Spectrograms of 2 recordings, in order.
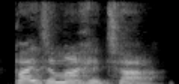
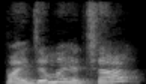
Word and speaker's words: PyjamaHR: So every day, like in India, I'm using Naukri, but apart from that, like I have this Pajama HR.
